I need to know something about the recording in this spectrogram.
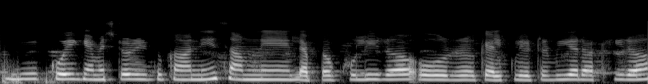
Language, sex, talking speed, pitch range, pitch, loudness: Punjabi, female, 130 wpm, 215-235 Hz, 225 Hz, -16 LUFS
